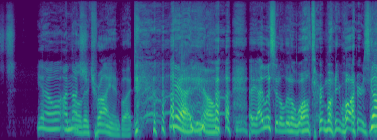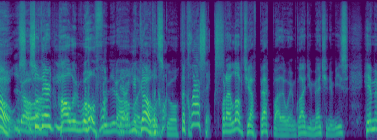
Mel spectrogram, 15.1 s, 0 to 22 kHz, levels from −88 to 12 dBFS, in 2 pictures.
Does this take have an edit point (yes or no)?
yes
